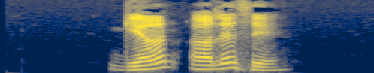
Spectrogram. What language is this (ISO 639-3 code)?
kxp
